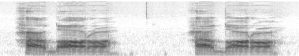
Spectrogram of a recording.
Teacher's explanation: Istatalah ini suara memanjang pada dha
